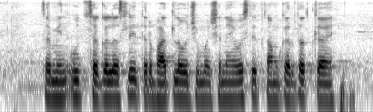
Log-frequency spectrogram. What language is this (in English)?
Marathi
